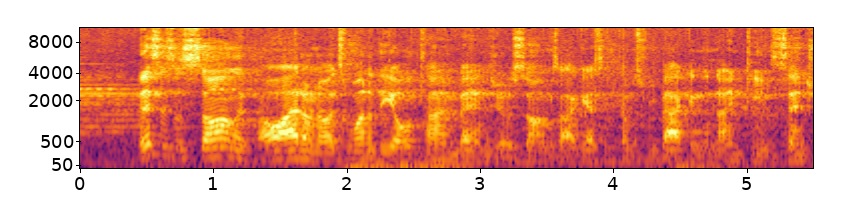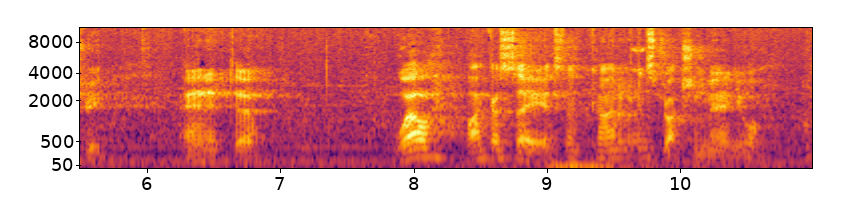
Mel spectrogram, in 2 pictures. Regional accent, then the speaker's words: Pennsylvania, United States; Where I grew up in Pennsylvania, it was kind of far out in the country. There was not a whole lot to do except get in trouble.

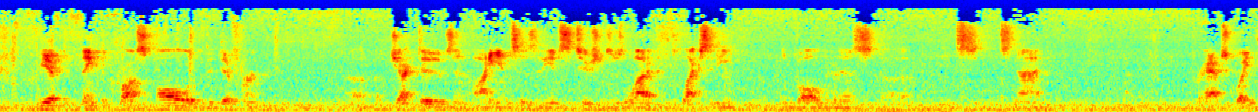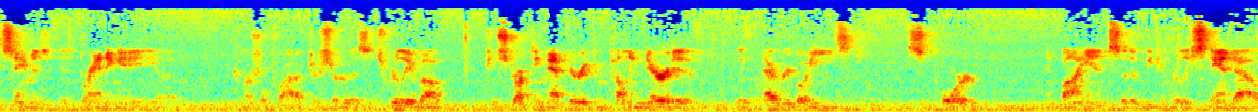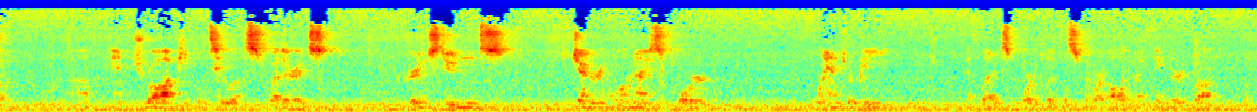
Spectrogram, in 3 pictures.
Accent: Detroit, Michigan, United States; I grew up in Detroit, Michigan, so I'm sorry, but I can never be a Yankees fan.

